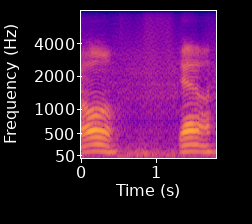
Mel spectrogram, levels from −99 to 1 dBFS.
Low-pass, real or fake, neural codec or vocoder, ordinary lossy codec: none; fake; codec, 16 kHz, 0.5 kbps, FunCodec, trained on Chinese and English, 25 frames a second; none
